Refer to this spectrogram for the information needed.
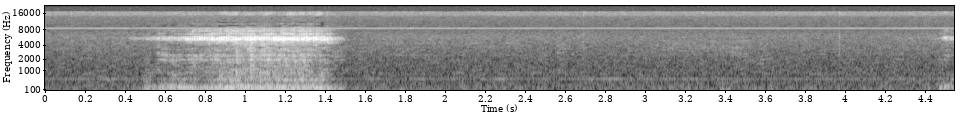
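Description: A single loud, rough, fluttering snore on the in-breath, about a second long, then quiet breathing; snoring.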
